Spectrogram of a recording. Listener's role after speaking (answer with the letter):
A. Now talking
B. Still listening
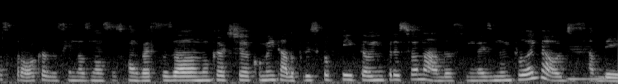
A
